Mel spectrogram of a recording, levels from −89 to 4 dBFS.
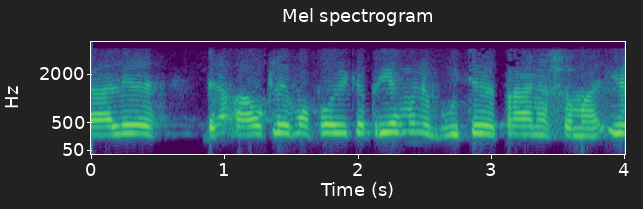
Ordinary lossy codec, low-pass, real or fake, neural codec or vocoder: AAC, 16 kbps; 3.6 kHz; real; none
